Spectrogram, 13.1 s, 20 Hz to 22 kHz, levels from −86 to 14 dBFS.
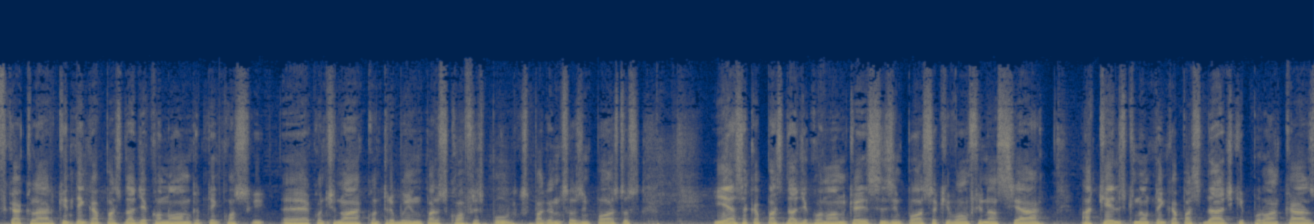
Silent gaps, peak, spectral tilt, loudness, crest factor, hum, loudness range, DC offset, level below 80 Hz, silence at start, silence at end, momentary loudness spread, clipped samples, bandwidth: none; -6 dBFS; -5 dB/octave; -19 LUFS; 14 dB; none; 2 LU; under 0.1%; -32 dBFS; 0 s; 0 s; 5 LU; under 0.1%; 16 kHz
